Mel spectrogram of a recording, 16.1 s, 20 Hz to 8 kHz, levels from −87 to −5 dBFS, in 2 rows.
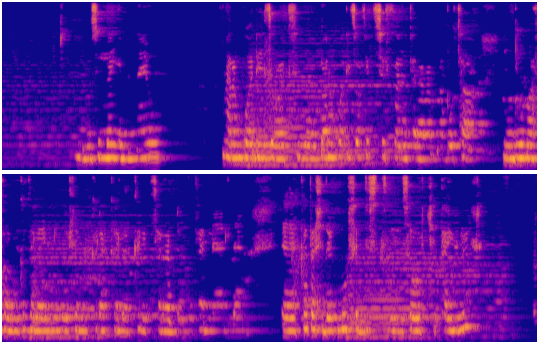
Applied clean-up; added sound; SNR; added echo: classical method WPE with log-MMSE.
